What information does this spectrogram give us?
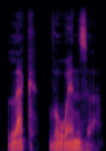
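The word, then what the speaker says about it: Lech Wałęsa: He was an electrician named Levlesa. And by the way, it's pronounced Le Voenza.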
